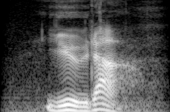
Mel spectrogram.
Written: Ljura

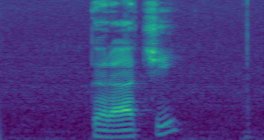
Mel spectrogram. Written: Karachi

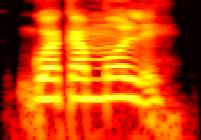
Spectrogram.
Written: guacamole

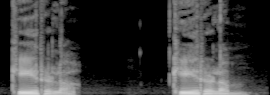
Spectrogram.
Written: Kerala; Keralam

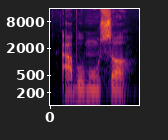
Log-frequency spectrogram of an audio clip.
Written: Abu Musa

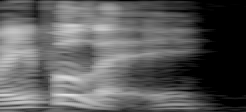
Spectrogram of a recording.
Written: 维普蕾

